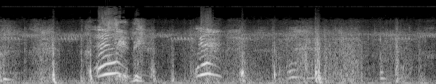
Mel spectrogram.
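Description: A young woman cries out in fear nearby.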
